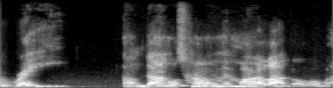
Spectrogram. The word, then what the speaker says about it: Mar-a-Lago: After the raid on Donald's home in Mar-a-Lago, I think that's how you pronounce it, Mar-a-Lago, in Florida, right?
